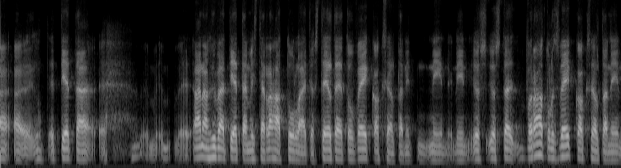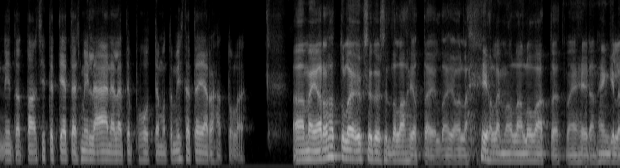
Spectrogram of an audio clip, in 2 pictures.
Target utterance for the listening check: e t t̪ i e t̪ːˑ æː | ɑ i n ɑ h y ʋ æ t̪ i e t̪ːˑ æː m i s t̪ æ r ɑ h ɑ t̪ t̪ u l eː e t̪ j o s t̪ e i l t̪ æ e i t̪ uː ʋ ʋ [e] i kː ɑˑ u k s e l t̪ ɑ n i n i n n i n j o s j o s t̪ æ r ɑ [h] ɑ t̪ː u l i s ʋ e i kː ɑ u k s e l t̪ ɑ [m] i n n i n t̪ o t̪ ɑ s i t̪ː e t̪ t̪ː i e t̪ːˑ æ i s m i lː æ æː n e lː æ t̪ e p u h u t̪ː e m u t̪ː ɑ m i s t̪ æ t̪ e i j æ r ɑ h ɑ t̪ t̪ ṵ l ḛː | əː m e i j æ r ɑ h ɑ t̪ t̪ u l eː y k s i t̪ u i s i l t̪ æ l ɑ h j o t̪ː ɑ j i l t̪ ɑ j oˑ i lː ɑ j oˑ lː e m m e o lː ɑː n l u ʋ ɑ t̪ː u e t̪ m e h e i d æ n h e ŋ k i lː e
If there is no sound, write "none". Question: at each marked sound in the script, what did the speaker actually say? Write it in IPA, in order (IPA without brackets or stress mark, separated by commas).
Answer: e, h, n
